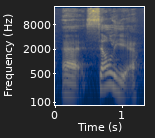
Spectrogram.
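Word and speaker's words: Selye: stress research was done by hans and i'm pronouncing that in swedish i believe it's a german name originally h-a-n-s hans celia is his last name last name s-e-l-y-e celia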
